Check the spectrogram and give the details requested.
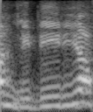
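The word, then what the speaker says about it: Cnidaria: देखो जब प्रोनाउंस करते है ना बेटा निडीरिया सी जो होता है वो साइलेंट हो जाता है बेटा। निडीरिया फाइलम निडीरिया फाइलम। हिंदी में सेम नाम है निडीरिया फाइलम। सी को आप साइलेंट कर देते हो प्रोनाउंस करते समय।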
